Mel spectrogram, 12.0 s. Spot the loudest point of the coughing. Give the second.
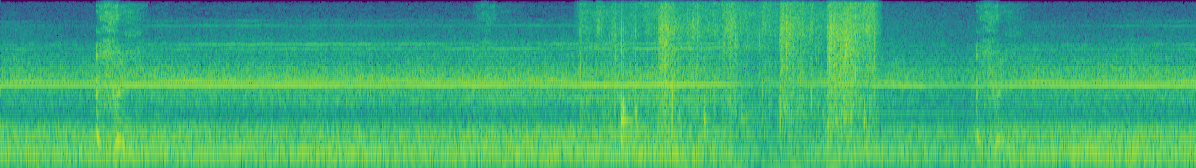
1 s.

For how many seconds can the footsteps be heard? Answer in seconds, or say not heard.
3 s.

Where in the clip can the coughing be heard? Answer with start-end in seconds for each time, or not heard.
0.9-1.4, 4.7-5.2, 9.8-10.2.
